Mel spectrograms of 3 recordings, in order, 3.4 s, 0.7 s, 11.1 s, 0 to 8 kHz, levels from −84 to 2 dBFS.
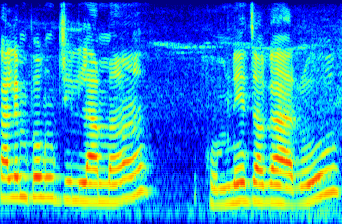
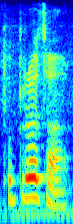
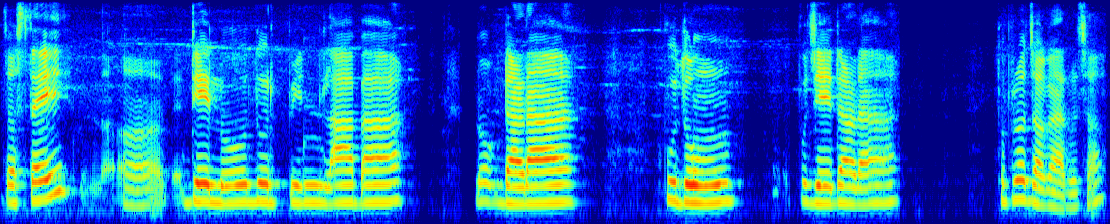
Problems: background sounds at intervals, background conversations at intervals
